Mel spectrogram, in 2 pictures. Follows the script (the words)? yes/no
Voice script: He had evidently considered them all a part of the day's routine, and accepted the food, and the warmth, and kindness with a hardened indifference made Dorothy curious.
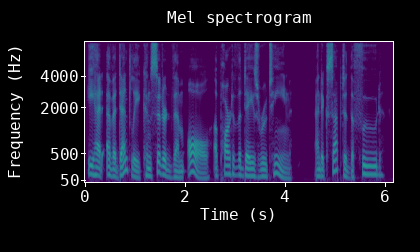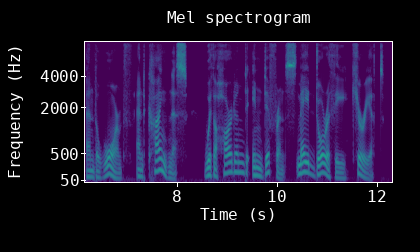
yes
